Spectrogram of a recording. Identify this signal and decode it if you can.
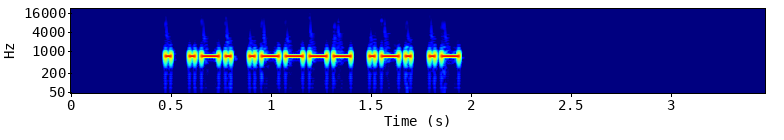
Morse code, heard as a keyed tone, about 40 wpm, 700 Hz. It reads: ER1RA
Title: DXCC-100 Call Signs - 5 Characters - 40wpm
